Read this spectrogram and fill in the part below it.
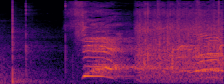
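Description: A young man shouts loudly in a large echoing hall.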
